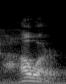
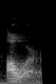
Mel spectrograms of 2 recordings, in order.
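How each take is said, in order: First: هاور with a clear h at the start; the mistaken h-pronunciation; wrong h sound. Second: اور starting straight on the vowel, no h; silent h. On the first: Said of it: "ما قلتش هاور". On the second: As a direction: say اور with the h dropped. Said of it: "ال اتش دي ما اتنطقتش". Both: Shown as a demonstration.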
